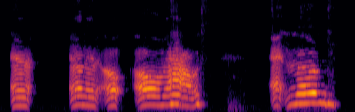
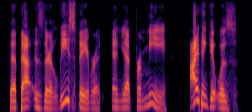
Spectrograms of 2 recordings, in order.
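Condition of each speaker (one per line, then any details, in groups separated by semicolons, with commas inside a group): Cerebral palsy
No condition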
